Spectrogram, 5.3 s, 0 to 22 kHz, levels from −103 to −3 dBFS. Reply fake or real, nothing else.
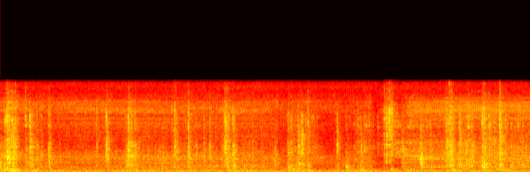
fake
